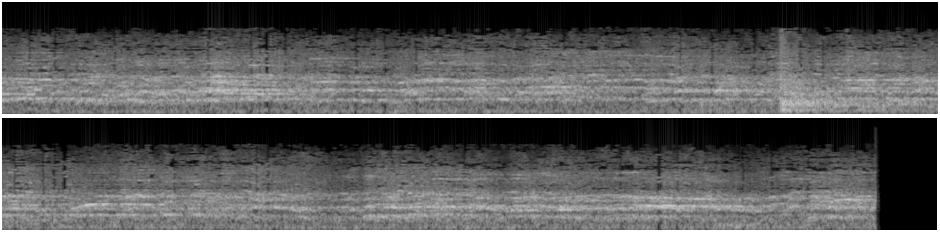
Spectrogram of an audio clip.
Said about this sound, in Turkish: Bu neyin videosu? Bu e, dün yaşanan bir inşaatta yaşanan bir kazadan sonra yaşanan arbedenin videosu.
